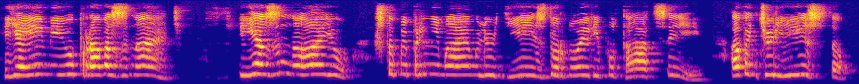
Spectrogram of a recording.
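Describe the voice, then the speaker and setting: A woman's voice: very high-pitched, takes it slowly, highs cut off, pitched above the performer's own voice. A woman reading an audiobook voices a tearful, pleading young daughter who speaks with theatrical pathos. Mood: insistent.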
